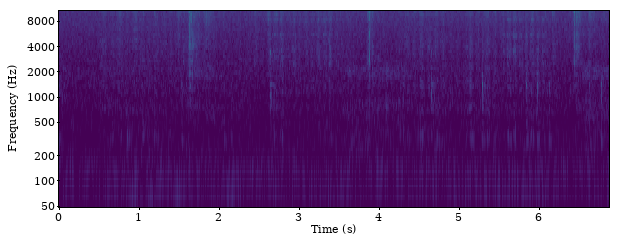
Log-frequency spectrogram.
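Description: A metal mechanical pencil tip scratches short shading strokes across the eye area of a sketch on a flat white sheet of drawing paper lying on a table. The faint, dry scratching comes in brief bright ticks over a steady low hum, staying quiet and even throughout.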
